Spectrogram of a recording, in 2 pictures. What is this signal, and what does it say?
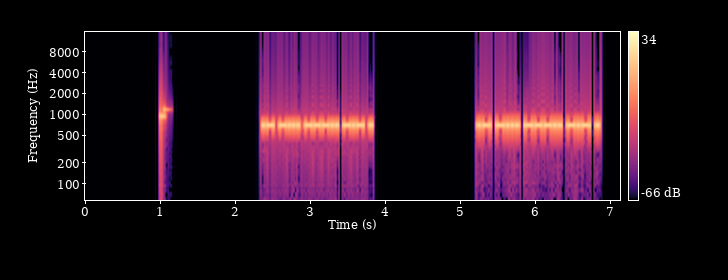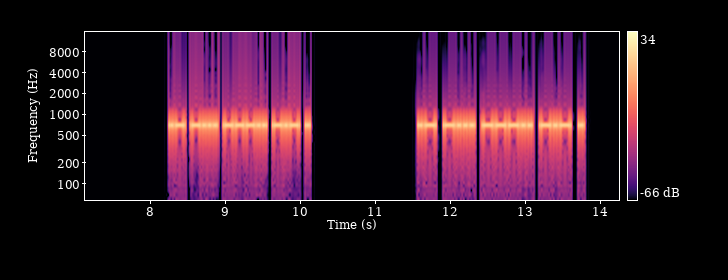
Morse code, heard as a keyed tone, about 36 wpm, 700 Hz. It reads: AB8KE AB8KE AB8KE AB8KE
